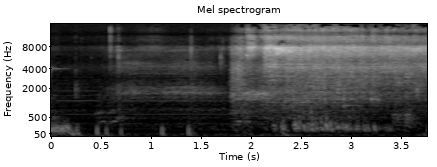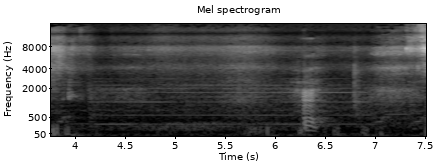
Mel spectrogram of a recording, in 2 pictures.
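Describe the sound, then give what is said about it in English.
A bidet sprays water on its turbo setting, a loud, steady hissing rush that starts about two seconds in and runs to the end. A man's voice reacts over the spray. “I'm sitting on the toilet now, and I'm going to use Steve Agee's bidet. I'm going to hit the turbo button, and we're going to see what happens.”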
